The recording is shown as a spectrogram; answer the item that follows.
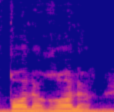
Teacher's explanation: they might flip the qa into a gha. So instead of qala, ghala, and that's Sudani accent, and where it's flipping the qa into a gha.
